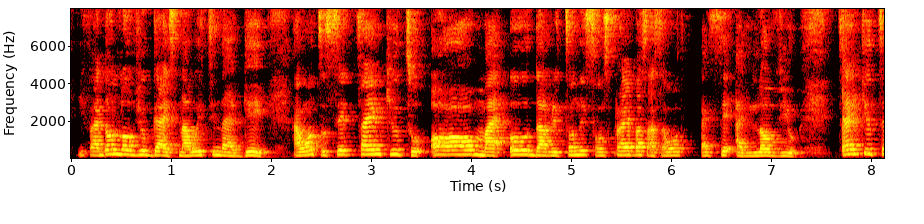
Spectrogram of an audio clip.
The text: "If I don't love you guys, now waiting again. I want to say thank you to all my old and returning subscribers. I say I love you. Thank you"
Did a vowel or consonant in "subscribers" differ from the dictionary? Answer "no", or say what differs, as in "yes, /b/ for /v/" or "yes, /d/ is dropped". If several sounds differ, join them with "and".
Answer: yes, /b/ is dropped and /s/ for /z/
